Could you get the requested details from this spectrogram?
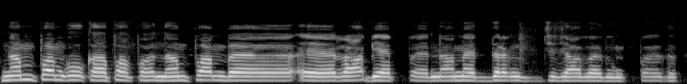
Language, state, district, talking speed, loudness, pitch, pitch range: Nyishi, Arunachal Pradesh, Papum Pare, 115 wpm, -15 LUFS, 185 Hz, 180-190 Hz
